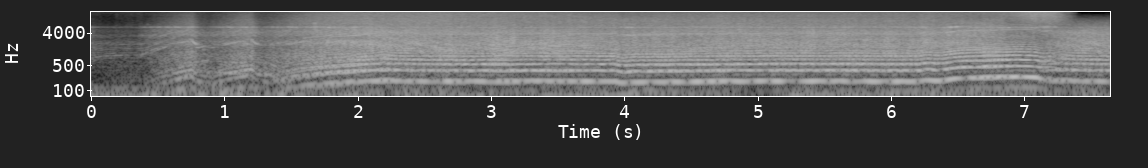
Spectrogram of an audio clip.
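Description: A drone's rotors whir up and buzz steadily close by.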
